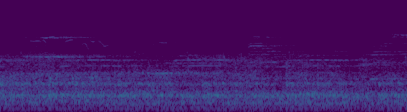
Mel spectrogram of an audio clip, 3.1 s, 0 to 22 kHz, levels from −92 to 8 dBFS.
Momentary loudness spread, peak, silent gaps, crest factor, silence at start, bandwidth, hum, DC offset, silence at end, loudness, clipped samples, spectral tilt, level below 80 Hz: 3 LU; -48 dBFS; none; 14 dB; 0 s; over 20 kHz; none; under 0.1%; 0 s; -62 LUFS; under 0.1%; -3.5 dB/octave; -88 dBFS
